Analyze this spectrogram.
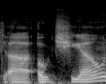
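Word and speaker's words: Occhicone: And now we've got Dominic Occhione, I believe is how you pronounce his name, who is 80 years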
